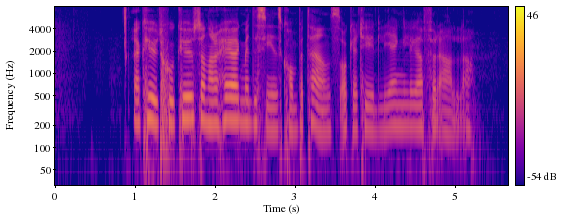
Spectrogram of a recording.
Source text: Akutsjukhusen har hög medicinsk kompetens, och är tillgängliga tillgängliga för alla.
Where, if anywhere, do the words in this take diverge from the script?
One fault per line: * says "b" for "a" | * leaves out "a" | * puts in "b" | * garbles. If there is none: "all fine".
* leaves out "tillgängliga"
